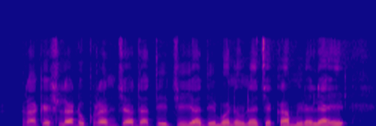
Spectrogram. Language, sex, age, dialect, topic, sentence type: Marathi, male, 18-24, Varhadi, agriculture, statement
